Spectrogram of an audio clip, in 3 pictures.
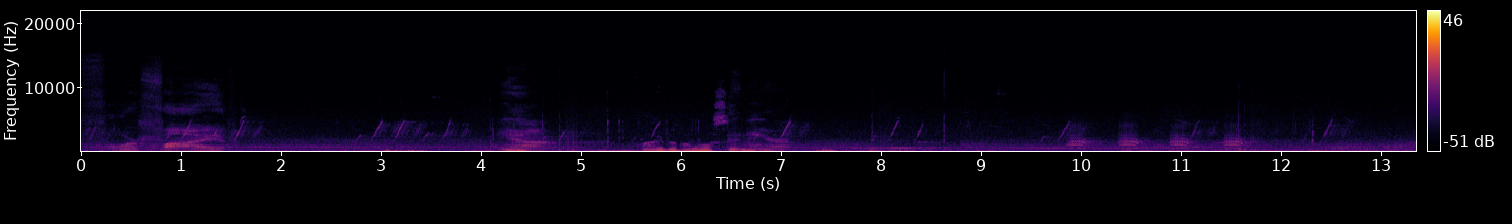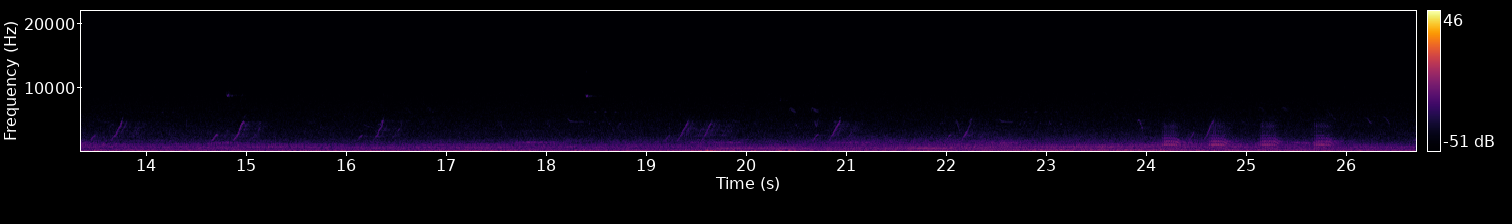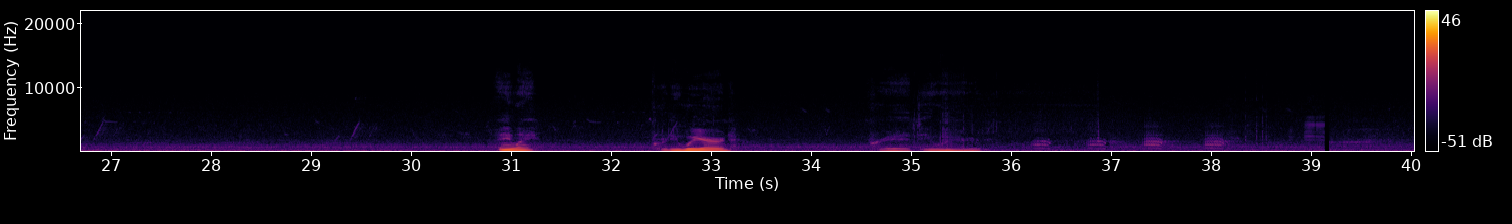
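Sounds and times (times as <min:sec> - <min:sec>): small birds chirping: 0:00.2 - 0:01.9, 0:02.7 - 0:07.4, 0:08.0 - 0:15.4, 0:23.9 - 0:39.8.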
